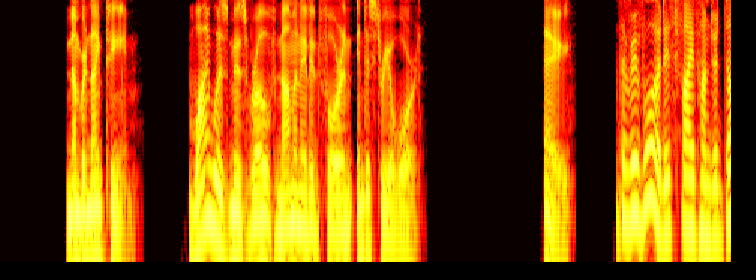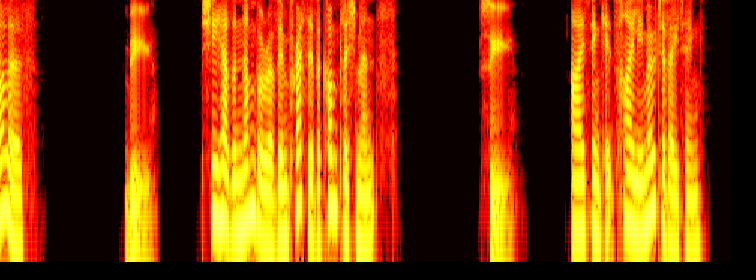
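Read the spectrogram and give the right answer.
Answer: B: She has a number of impressive accomplishments.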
